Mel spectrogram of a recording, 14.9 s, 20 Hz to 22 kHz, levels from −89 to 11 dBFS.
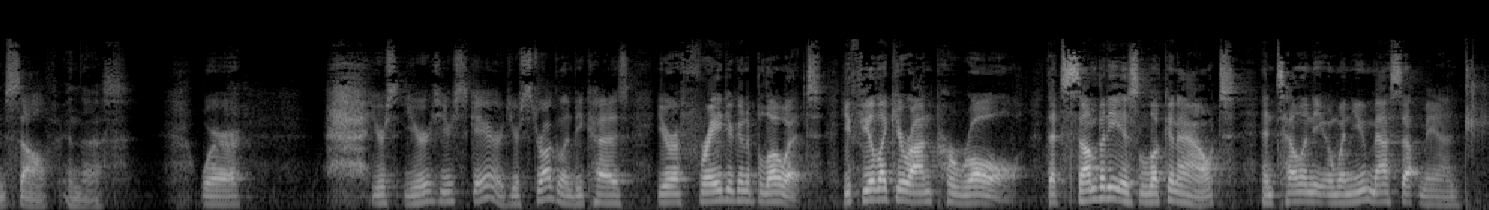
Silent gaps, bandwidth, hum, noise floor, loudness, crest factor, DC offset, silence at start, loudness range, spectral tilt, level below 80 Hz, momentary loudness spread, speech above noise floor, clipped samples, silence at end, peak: none; 11.5 kHz; none; -65 dBFS; -26 LUFS; 22 dB; under 0.1%; 0 s; 11 LU; -3.5 dB/octave; -72 dBFS; 16 LU; 38 dB; under 0.1%; 0.1 s; -6 dBFS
